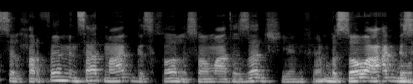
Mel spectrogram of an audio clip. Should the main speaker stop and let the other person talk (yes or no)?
no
